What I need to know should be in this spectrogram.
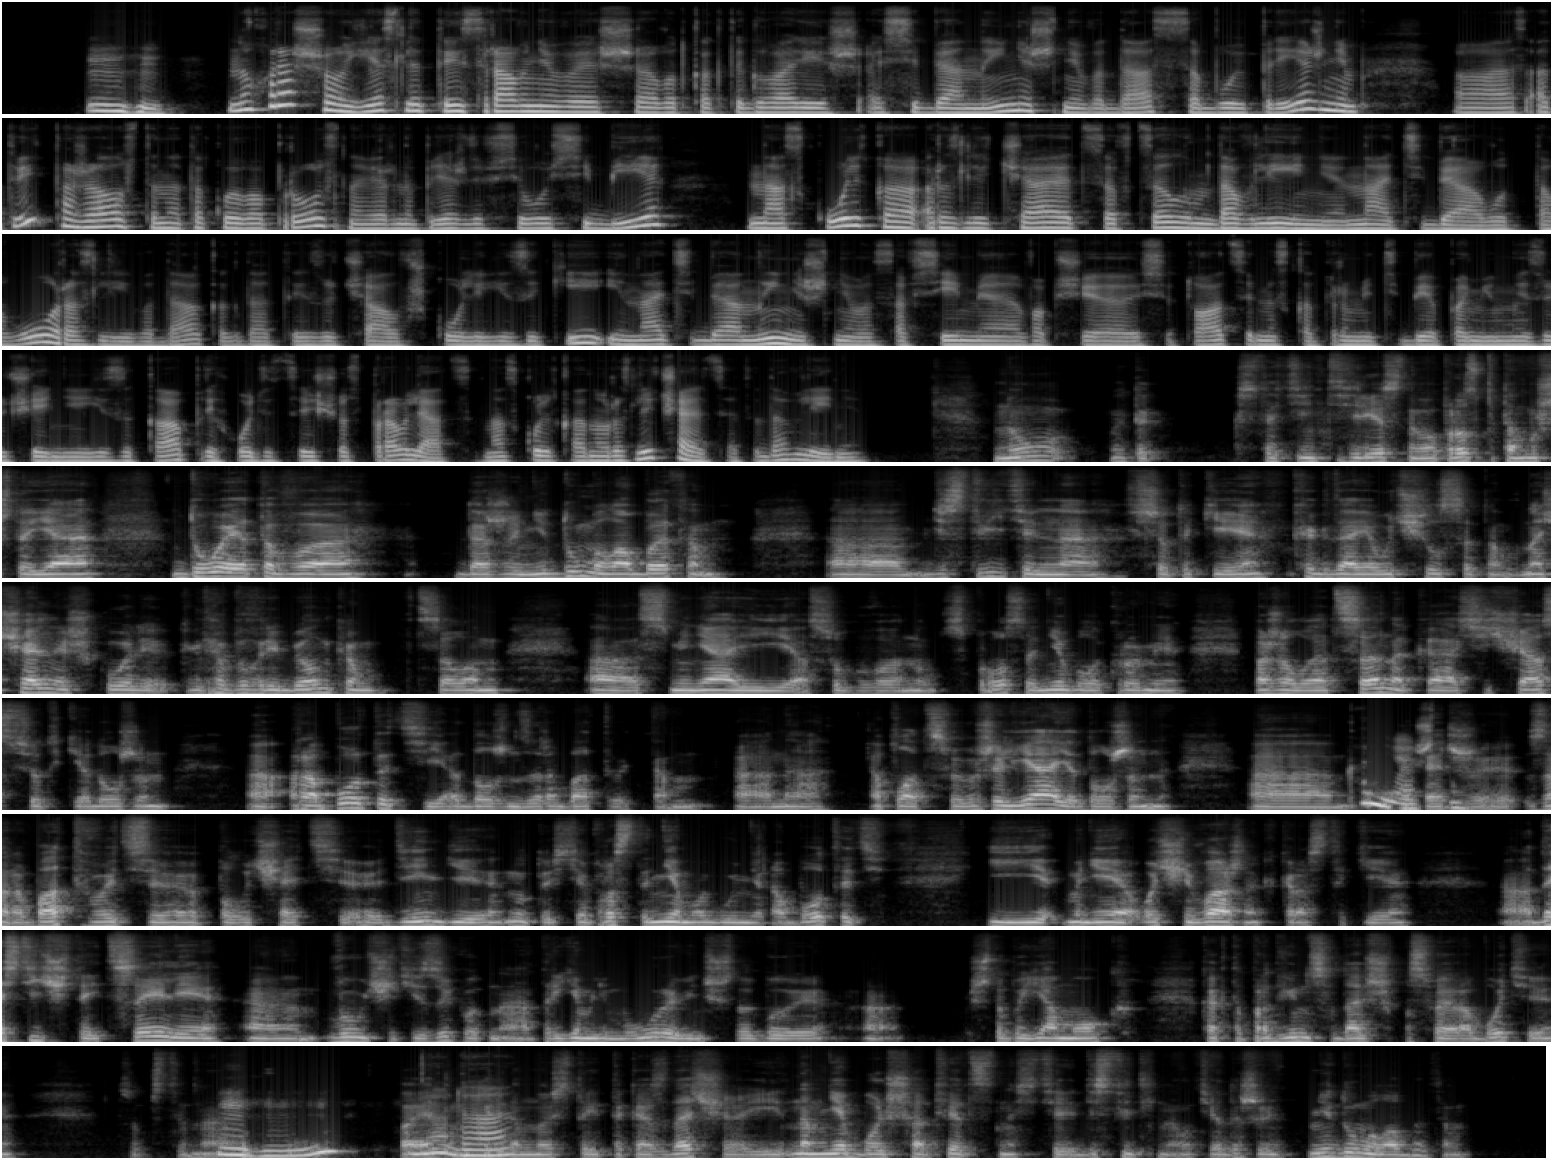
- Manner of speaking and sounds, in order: tapping; other background noise
- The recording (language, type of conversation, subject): Russian, advice, Как перестать корить себя за отдых и перерывы?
